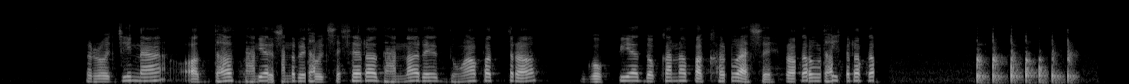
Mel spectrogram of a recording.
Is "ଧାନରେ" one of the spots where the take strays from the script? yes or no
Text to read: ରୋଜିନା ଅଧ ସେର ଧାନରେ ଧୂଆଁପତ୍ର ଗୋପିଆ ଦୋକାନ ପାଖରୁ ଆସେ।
no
